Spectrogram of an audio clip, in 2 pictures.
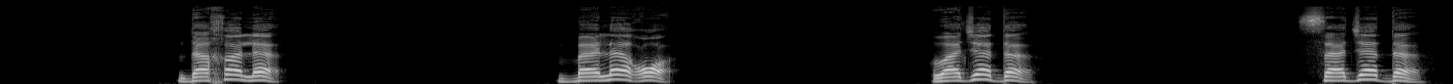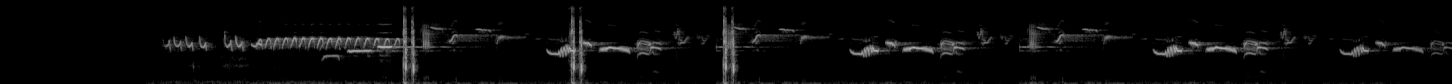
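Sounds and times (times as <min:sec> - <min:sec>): birds chirping: 0:16.0 - 0:29.0
sharp clicks: 0:18.5 - 0:18.9, 0:20.2 - 0:20.4, 0:21.7 - 0:22.0.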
